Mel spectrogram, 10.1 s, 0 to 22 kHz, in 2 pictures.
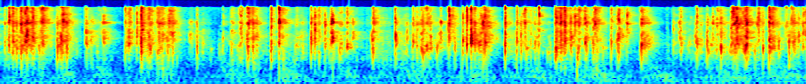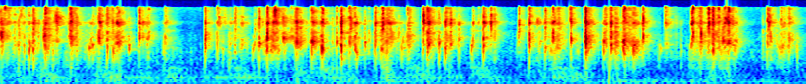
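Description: An orange foil-backed plastic blister card of capsules is held in both hands while fingertips press and crinkle it. The result is a dense, bright crackle of rapid, crisp clicks and rustles with almost no low end. Two slightly quieter pauses break the sound, near 4 seconds and 6 seconds.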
